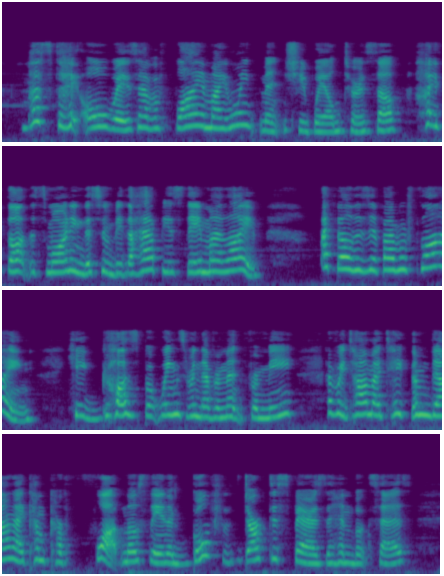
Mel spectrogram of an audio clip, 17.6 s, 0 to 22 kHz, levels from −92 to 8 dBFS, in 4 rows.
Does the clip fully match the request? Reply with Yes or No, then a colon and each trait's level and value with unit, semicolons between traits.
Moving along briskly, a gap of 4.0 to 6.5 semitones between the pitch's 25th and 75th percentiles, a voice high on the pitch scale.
Yes: fast, 215 wpm; average, 4.9 semitones; very high, 295 Hz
